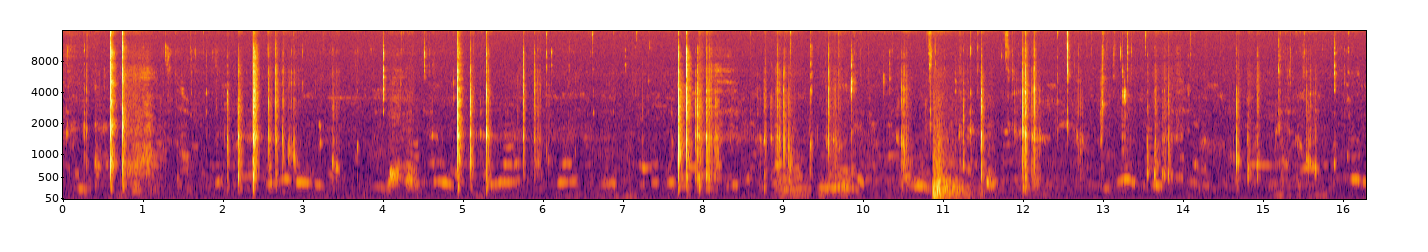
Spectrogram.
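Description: A slate pencil being chewed close to the microphone: sharp crunches every few seconds, with soft wet chewing sounds between them.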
